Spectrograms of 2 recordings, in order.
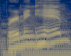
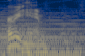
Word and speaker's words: Birmingham: I That's how I pronounce it with a U. Briming. Brimingham. Brimingham. Birmingham. I was going to say Brimmingham.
